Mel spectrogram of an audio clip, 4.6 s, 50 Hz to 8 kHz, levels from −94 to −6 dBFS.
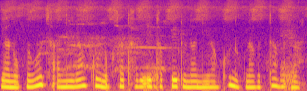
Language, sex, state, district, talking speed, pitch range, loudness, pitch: Garo, female, Meghalaya, South Garo Hills, 130 wpm, 190-210 Hz, -15 LUFS, 200 Hz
